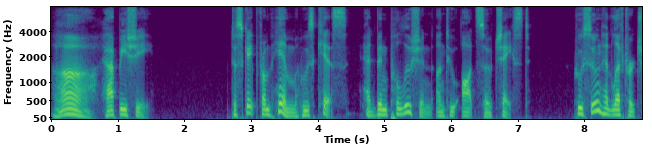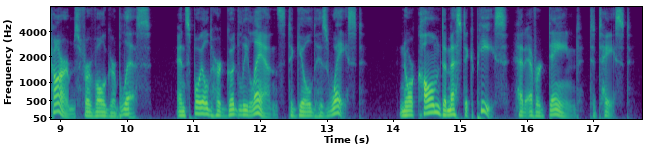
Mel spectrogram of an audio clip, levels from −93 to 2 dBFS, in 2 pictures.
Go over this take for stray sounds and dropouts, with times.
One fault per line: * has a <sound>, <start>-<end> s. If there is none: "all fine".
all fine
